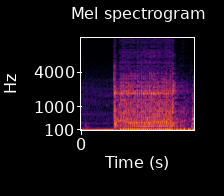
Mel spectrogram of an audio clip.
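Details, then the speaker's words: Freshly rebuilt engine, strapped down and not connected to the shaft, spun on the starter: steady even chuffing about fifteen pulses a second, each stroke equally strong; solid, good even cranking compression. "that's a nice solid motor there you ask me she's going to sound good"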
